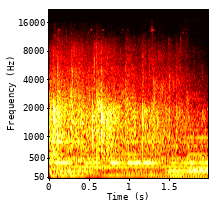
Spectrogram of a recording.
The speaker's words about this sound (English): Let's just clap our hands and thank you for that.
